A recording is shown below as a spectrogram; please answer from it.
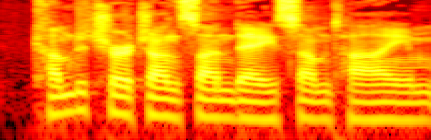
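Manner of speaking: normal talking voice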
